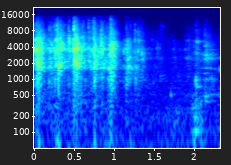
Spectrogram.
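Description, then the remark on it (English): Ice rattles hard inside a cocktail shaker holding gin or vodka and cranberry juice, in quick, rhythmic bursts of bright, gritty clatter. The shaking is loud at first, then eases and grows lighter toward the end. “Cap it. Let me just cap it real quick. Mix it.”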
